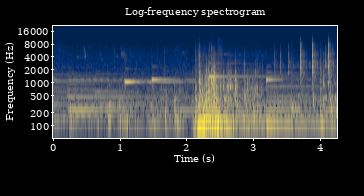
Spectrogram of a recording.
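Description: Background music with held notes. About two seconds in, a wooden door is shoved open with a loud thump and rattle, followed by a run of light knocks.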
